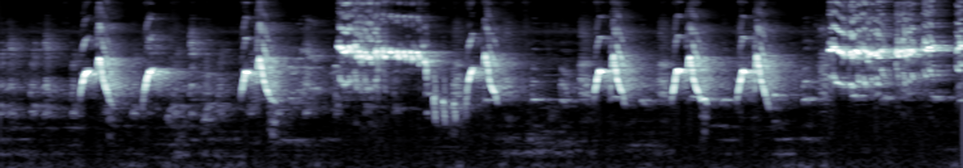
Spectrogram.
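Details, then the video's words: Excited Oriental magpie-robin with tail opened, repeating rising upslurred whistles about twice a second, broken by buzzy high rattling phrases. "sekali dengar langsung EMOSI NGOBRA GACOR BUKA EKOR, burung kacer nembak,Kacer gacor"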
